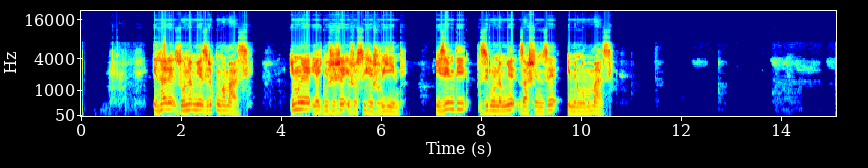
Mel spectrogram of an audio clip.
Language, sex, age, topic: Kinyarwanda, male, 25-35, agriculture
